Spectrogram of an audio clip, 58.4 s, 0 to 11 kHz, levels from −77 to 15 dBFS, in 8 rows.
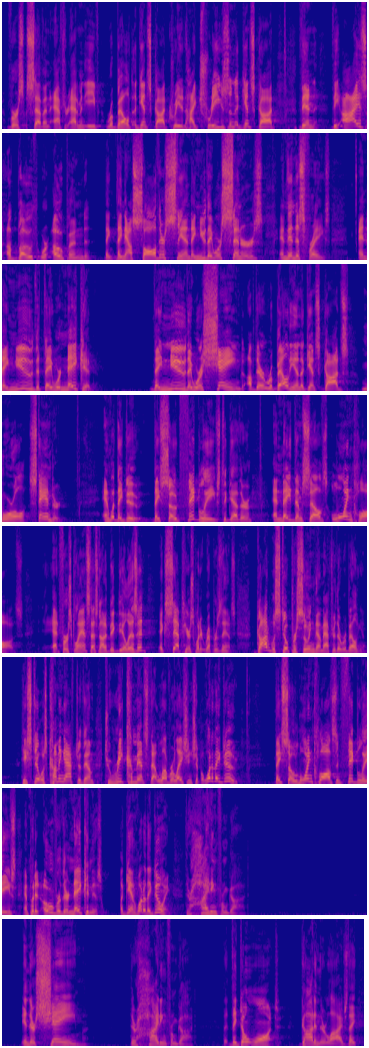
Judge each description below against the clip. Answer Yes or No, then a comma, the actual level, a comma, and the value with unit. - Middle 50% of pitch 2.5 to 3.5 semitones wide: No, average, 4.5 semitones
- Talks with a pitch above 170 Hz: Yes, medium, 185 Hz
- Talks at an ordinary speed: Yes, average, 145 wpm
